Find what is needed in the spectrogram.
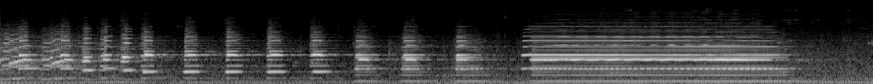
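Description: Flute and clarinet ensemble playing a run of quick, separated notes, then, about five seconds in, a long held final chord that dies away just before the end.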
